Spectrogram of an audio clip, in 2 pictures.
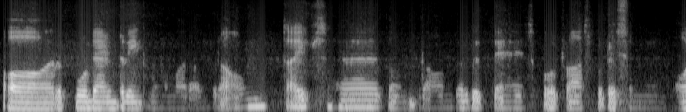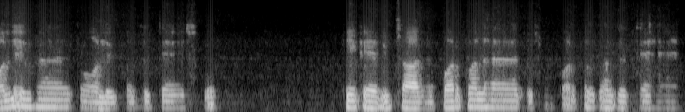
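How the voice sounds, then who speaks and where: In this screen-recorded software tutorial, the male host guides viewers through a spreadsheet step by step at an easy pace, often stopping to say "okay" and repeatedly using "theek hai." He has a husky, creaky, mid-range voice, recorded with slightly dull lo-fi quality.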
